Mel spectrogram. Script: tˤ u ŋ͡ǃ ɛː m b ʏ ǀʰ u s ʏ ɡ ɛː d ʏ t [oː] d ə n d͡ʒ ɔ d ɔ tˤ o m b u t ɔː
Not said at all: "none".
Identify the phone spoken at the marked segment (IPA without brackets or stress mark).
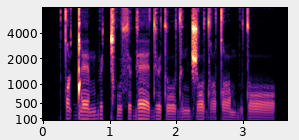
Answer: oː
